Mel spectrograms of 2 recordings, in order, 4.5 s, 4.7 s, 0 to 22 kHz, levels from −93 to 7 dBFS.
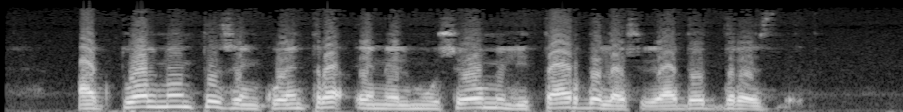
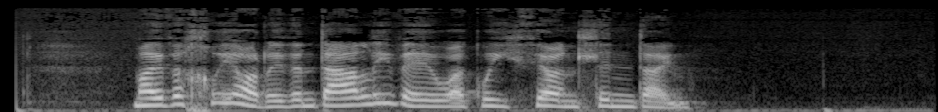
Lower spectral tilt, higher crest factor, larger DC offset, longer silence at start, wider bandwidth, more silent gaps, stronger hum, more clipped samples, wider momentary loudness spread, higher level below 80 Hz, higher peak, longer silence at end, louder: about the same, -6 dB/octave vs -5 dB/octave; second, 10 dB vs 18 dB; neither; first, 0.4 s vs 0.1 s; about the same, 15 kHz vs 16 kHz; neither; neither; neither; second, 3 LU vs 8 LU; about the same, -40 dBFS vs -44 dBFS; first, 0 dBFS vs -4 dBFS; about the same, 0.55 s vs 0.55 s; first, -9 LUFS vs -21 LUFS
